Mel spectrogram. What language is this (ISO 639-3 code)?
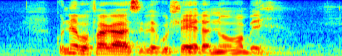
ssw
